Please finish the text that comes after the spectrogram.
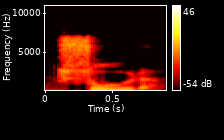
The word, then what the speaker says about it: sur: On prononce bien sur. Hein, le U se prononce bien OU.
